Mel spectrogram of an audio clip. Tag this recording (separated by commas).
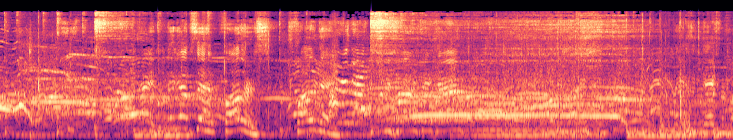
Speech, Whoop, Music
